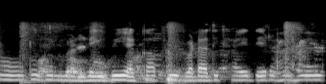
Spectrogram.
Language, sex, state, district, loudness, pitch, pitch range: Hindi, female, Bihar, Muzaffarpur, -14 LUFS, 200 Hz, 195-210 Hz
